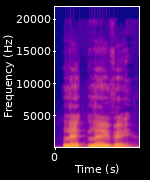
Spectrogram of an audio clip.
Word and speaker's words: Lauv: Just recently, Lauve, how do you pronounce it? Leve.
